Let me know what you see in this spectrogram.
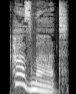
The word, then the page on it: hazmat: British English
